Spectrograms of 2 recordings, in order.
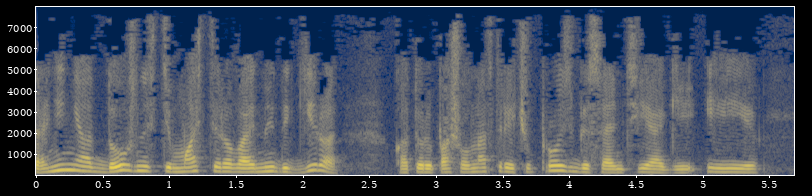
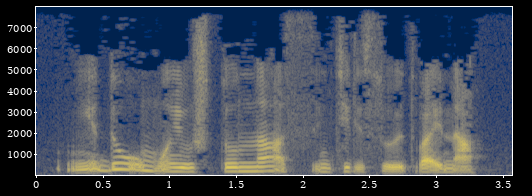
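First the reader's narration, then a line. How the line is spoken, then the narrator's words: Grumbled. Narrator (Russian): буркнул князь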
